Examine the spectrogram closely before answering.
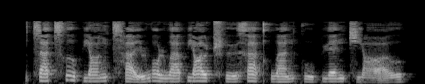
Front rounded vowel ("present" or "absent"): absent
